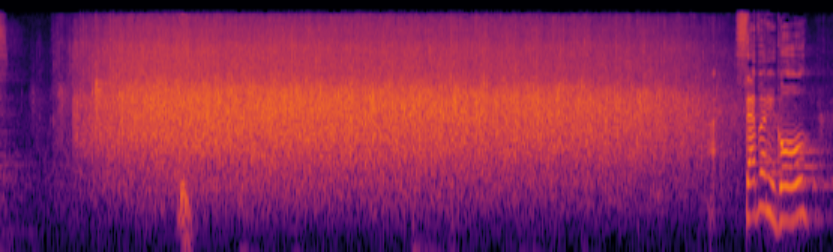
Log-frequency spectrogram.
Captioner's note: applause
